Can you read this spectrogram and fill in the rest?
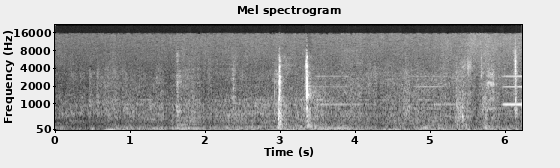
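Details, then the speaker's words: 2004 Volvo S60 idling after a tune-up with new spark plugs and ignition coils. It had a really bad misfire before. Now a low, even hum with no stumbles: smooth, quiet and healthy. "Cool. All right, it's running really good. When the car first came in, it had a really bad misfire. But now it's running smooth as can be. Sounds good, nice and quiet."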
